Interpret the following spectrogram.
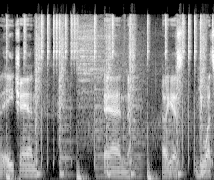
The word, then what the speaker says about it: Etienne: was ETN for the longest time, but I guess he decided that he wants to go by his actual pronunciation, Etienne, and I guess he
